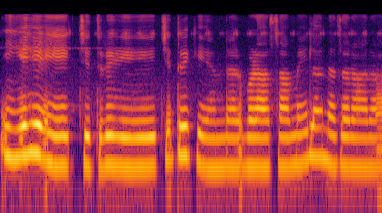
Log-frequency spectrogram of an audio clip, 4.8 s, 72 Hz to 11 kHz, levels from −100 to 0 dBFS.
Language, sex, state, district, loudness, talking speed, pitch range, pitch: Hindi, female, Madhya Pradesh, Bhopal, -18 LUFS, 175 wpm, 215-250 Hz, 220 Hz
